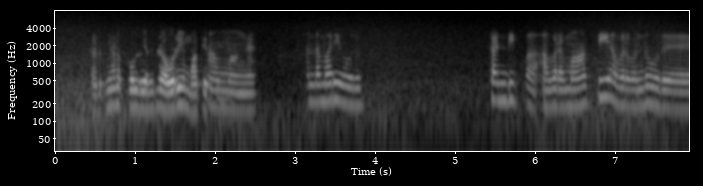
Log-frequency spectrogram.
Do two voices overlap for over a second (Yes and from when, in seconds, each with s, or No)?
No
